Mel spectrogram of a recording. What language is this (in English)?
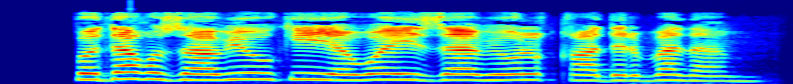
Pashto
